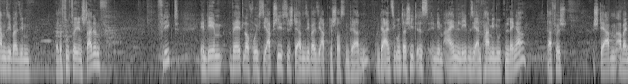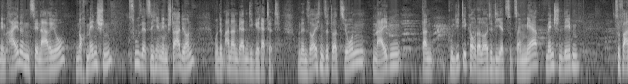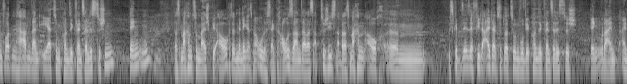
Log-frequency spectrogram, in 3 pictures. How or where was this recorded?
busy venue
